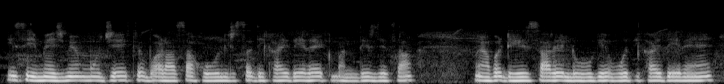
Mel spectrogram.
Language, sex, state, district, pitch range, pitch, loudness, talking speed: Hindi, female, Bihar, Sitamarhi, 175-185 Hz, 175 Hz, -15 LUFS, 225 wpm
